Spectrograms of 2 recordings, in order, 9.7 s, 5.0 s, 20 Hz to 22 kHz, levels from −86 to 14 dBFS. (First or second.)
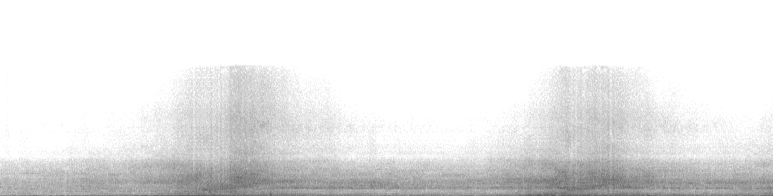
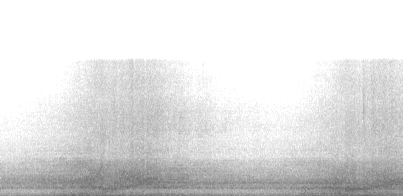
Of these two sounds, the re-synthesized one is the first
